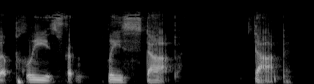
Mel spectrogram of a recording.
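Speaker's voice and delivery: mock pleading, begging tone. Speaker retells begging his partner to stop, retelling own pleading. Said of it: "And I'm pleading like".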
